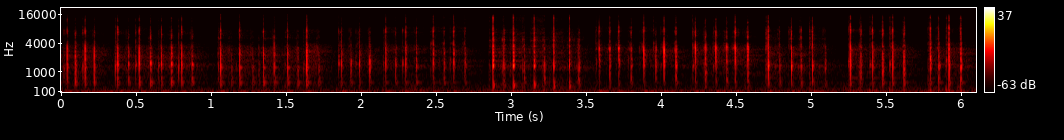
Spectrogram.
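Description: A Forever 65 mechanical keyboard, a 65% board with a navy hollow case, Hyperglide MX Brown switches, a carbon fiber plate and grey and white ABS keycaps, is typed on with the fingertips of both hands. Bursts of short, bright, clacky keystrokes come in quick runs separated by brief pauses. Near the end, one hand withdraws and a single finger presses the keys.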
